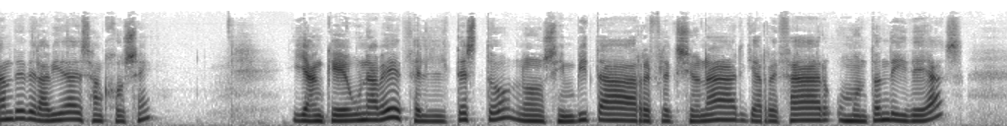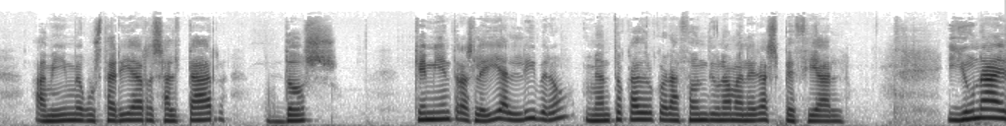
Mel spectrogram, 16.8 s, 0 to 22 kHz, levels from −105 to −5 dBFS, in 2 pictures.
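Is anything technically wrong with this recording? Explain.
No, no technical faults present.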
